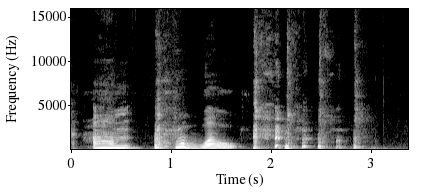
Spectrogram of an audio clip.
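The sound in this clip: Harsh, voiced coughing after someone inhales spit, two strained bursts in a row, followed by a quick run of choppy speech.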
